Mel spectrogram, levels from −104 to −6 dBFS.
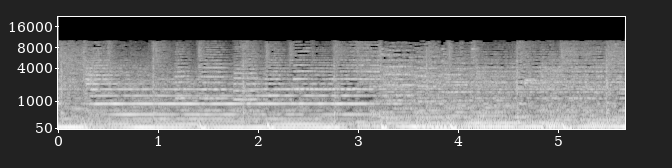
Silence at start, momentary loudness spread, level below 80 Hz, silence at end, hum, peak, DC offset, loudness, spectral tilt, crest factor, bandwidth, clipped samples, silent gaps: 0 s; 2 LU; -20 dBFS; 0 s; none; -4 dBFS; 3%; -15 LUFS; -4.5 dB/octave; 12 dB; 10.5 kHz; under 0.1%; none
